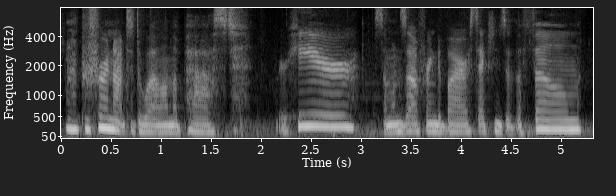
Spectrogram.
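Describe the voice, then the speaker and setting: Guarded film director, game drama: clipped, defensive, slightly low pitch. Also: female voice, animated, moderate pace, a little hiss or hum. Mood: guarded, firm. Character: guarded, weary older woman film director.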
